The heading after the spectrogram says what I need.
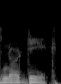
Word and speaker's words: Nordique: the Quebec nordics yeah a french guy told me this weekend is nordique don't say yes well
